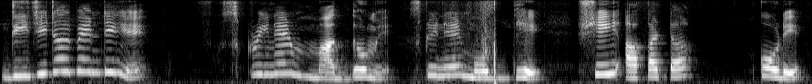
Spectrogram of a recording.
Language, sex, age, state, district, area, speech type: Bengali, female, 18-30, West Bengal, Malda, rural, spontaneous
